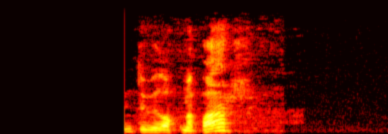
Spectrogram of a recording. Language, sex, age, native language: Icelandic, male, 60-69, Icelandic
